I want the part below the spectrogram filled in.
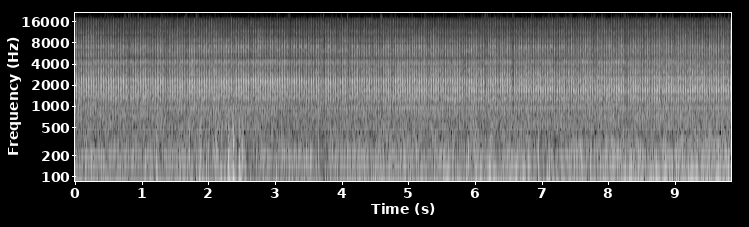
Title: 2006 Hummer h3, rattling noise after replace serpentine belt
